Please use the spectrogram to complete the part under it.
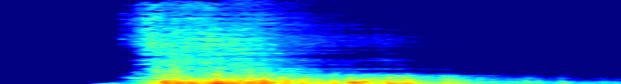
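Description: A magic thunderbolt strikes a magical defensive shield with a loud, sudden booming crash. It starts abruptly after a brief silence, then rumbles as a dense roar that slowly fades away.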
